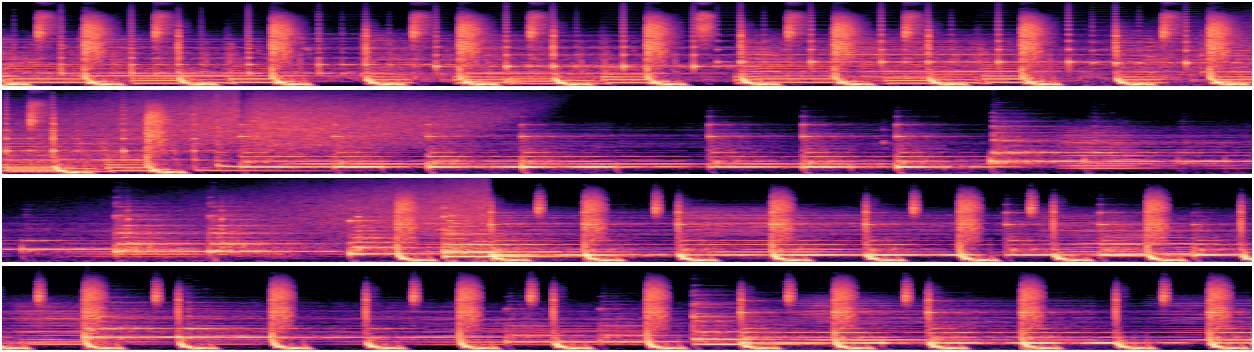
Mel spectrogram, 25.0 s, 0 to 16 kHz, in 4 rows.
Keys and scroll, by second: 5.7 c, 5.8 e, 9.2 Delete, 12.4 Delete, 15.1 F4.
